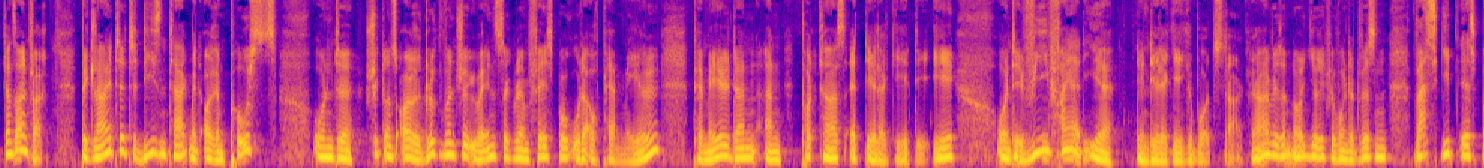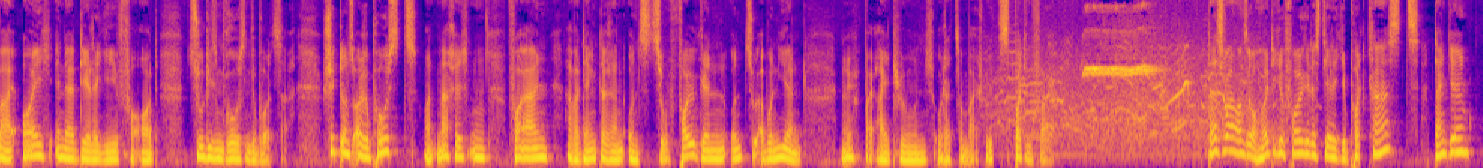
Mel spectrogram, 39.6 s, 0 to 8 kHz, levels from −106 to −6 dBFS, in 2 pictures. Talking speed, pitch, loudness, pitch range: 135 wpm, 125 Hz, -19 LUFS, 105-145 Hz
